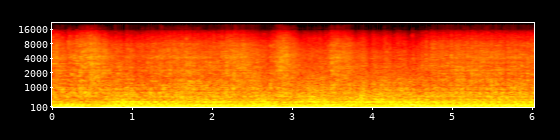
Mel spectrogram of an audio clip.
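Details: Ford Granada V8 with no exhaust, first start-up after work: wavering, stumbling rough idle. The owner raised the idle speed and backed out the carb mixture screws until it idled on its own.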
